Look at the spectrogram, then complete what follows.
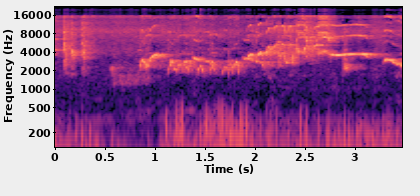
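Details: Oriental magpie-robin in song training, giving a flowing string of sweet whistles and slurred notes over a steady low rustling and thumping background.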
